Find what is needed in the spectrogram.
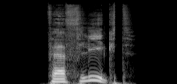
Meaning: inflection of verfliegen: 1. third-person singular present 2. second-person plural present 3. plural imperative
- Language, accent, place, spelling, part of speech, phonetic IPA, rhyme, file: German, Germany, Berlin, verfliegt, verb, [fɛɐ̯ˈfliːkt], -iːkt, De-verfliegt.ogg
